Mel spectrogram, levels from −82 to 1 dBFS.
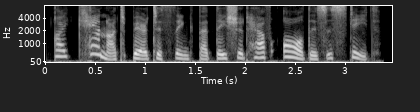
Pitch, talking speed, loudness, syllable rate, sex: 240 Hz, 205 wpm, -18 LUFS, 4.8 syllables/s, female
